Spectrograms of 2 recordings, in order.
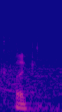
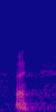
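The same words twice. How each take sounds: The two takes are said the same way.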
